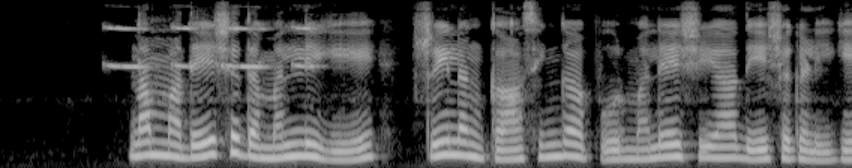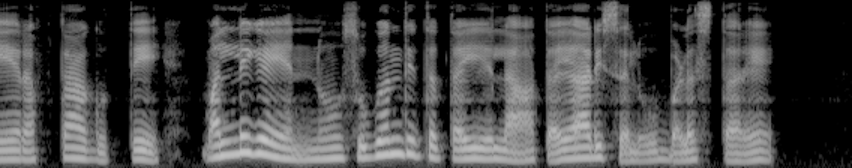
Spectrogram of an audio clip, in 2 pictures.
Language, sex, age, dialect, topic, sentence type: Kannada, female, 51-55, Mysore Kannada, agriculture, statement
